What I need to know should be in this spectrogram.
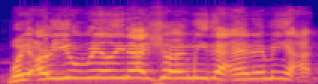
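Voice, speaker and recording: A young man with a slightly raspy voice giving casual, joking commentary over a video game he is playing, full of fillers and self-mocking asides. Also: very high-pitched, fast talker, fairly bright tone. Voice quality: slightly raspy from just waking. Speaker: gameplay commentator. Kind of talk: casual let's-play commentary. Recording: game music faint underneath. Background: game music.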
